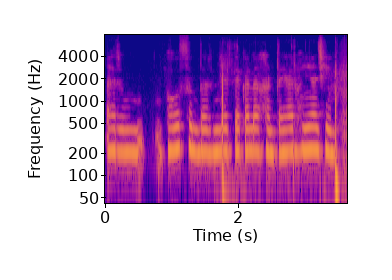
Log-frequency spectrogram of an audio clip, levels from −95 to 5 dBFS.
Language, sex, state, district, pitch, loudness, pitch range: Garhwali, female, Uttarakhand, Tehri Garhwal, 210 Hz, -29 LUFS, 205-220 Hz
